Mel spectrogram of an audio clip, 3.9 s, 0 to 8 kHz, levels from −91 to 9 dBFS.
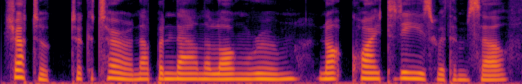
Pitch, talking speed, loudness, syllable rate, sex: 190 Hz, 245 wpm, -21 LUFS, 5.3 syllables/s, female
